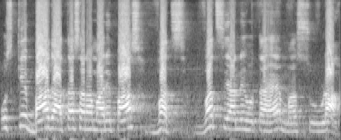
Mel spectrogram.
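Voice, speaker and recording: A man teaching a Hindi grammar class for exam preparation. He asks the class questions, answers them himself, repeats key terms and says each sound slowly. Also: sits high, fairly even intonation, big-room sound.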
